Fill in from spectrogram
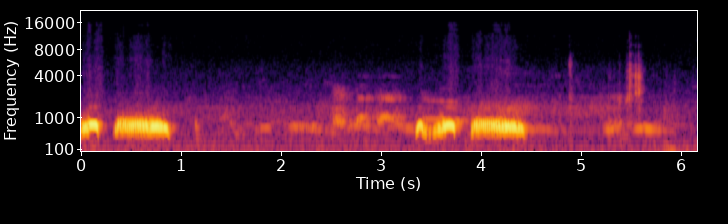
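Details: Thúc gù cooing of a spotted dove: two phrases, each a short wavering double note then a sustained low coo, separated by quieter soft warbling notes in the background.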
